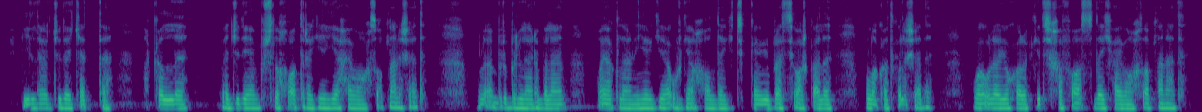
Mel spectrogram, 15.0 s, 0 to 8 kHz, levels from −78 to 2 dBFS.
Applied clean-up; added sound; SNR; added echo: none; none; none; none.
